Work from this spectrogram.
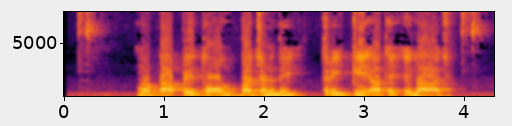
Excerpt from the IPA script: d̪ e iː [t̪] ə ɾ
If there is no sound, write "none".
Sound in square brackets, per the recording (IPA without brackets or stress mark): t̪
